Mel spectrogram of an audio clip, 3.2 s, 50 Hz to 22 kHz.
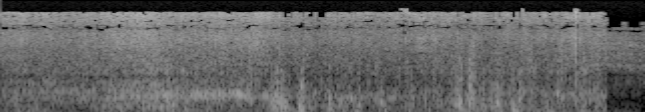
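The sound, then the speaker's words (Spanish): Strong storm wind gusting at up to 119 km/h in Nules, Castellón: a steady loud roar with buffeting gusts that stops abruptly near the end. “Así soplaba el viento en Nules, donde se han registrado rachas de hasta 119 kilómetros por hora”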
